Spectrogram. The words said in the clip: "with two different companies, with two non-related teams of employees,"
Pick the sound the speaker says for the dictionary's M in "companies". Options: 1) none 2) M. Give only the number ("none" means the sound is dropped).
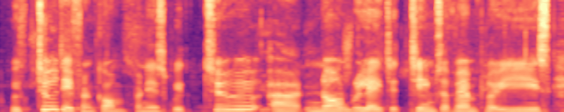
2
